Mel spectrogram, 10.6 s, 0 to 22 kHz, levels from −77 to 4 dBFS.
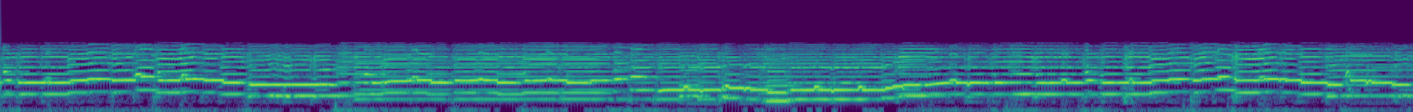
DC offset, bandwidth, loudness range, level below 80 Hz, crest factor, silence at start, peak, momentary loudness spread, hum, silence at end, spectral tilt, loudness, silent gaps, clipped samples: under 0.1%; 5.6 kHz; 1 LU; -48 dBFS; 12 dB; 0 s; 0 dBFS; 3 LU; none; 0 s; -6.5 dB/octave; -11 LUFS; none; under 0.1%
